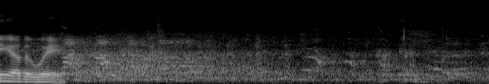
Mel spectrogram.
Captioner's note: audience laughs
